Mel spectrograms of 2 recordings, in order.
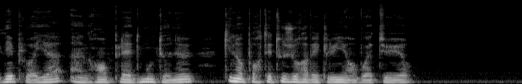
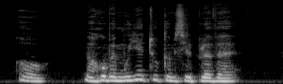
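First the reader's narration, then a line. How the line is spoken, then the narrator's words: Exclaiming, very surprised. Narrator (French): elle s'écria, très surprise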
